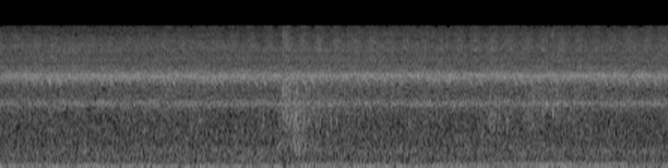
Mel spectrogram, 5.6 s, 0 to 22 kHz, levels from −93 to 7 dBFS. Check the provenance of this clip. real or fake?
fake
